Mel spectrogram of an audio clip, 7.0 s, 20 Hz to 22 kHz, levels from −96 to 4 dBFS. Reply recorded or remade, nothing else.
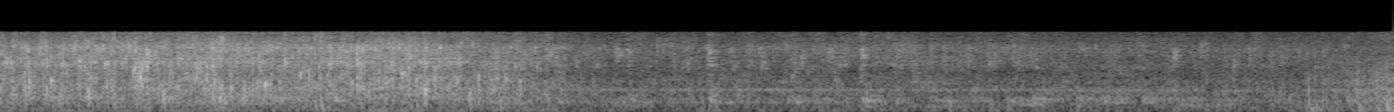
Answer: recorded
